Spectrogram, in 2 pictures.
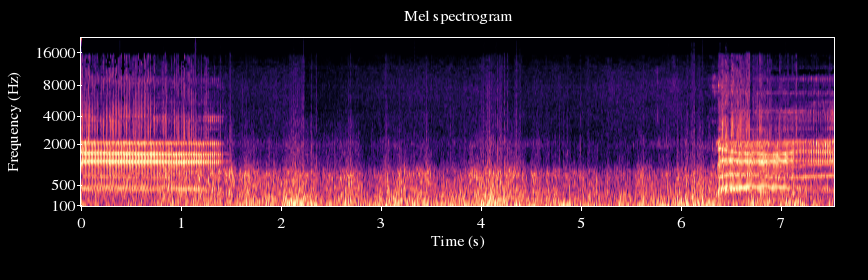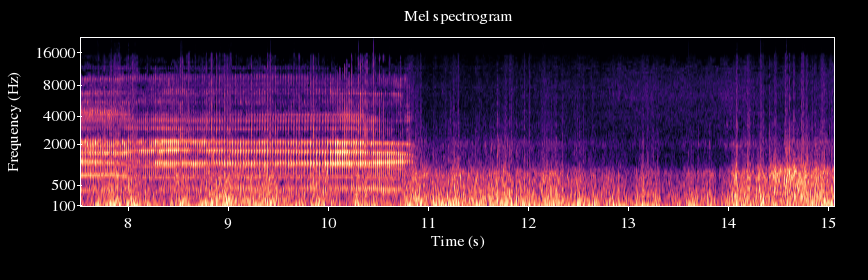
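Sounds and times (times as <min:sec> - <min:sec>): long loud human burp: 0:00.0 - 0:01.5, 0:06.3 - 0:10.9
wind rumbling on microphone: 0:00.0 - 0:15.0.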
